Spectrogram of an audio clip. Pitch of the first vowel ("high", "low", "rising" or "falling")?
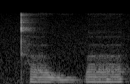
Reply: low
